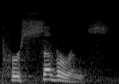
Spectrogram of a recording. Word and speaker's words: perseverance: that on that time this word for hanging tough has the stress on the second syllable like it's about the Adam Scott TV show oh severance Shakespeare would have said perseverance oh not long after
